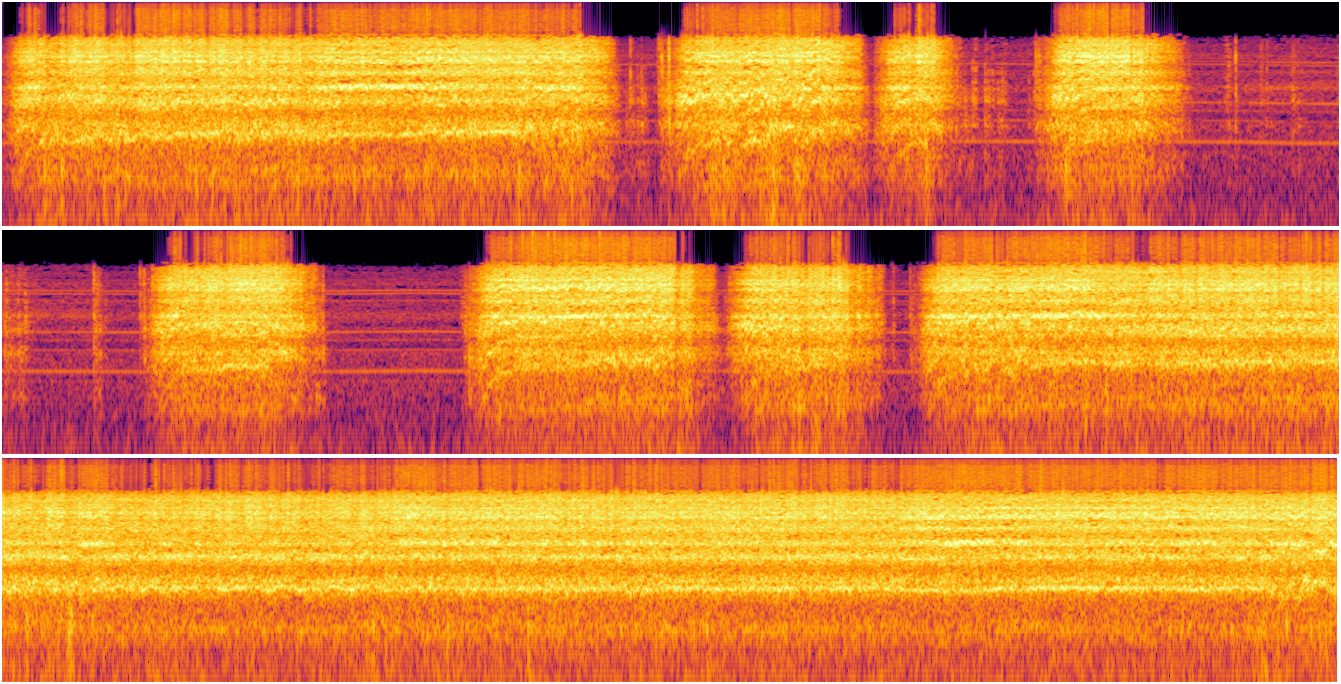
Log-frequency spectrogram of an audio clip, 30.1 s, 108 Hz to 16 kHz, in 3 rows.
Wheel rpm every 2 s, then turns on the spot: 170, 220, 120, 70, 50, 60, 50, 130, 120, 210, 230, 230, 240, 230, 230.
none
